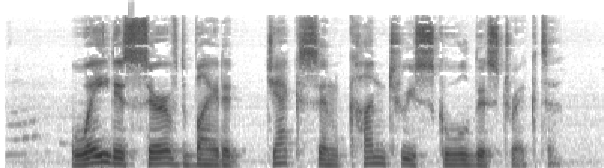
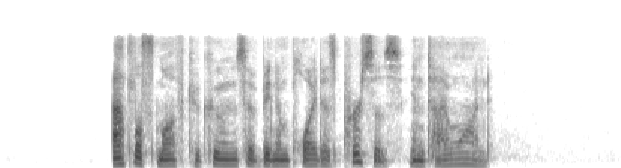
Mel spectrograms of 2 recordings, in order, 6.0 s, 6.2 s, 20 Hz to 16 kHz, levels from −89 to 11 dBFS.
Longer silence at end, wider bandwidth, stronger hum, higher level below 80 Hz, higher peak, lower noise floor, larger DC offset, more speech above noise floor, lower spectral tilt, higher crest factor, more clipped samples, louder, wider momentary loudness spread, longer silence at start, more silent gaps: second, 0.45 s vs 1.3 s; first, 14 kHz vs 7.6 kHz; neither; first, -50 dBFS vs -68 dBFS; first, 0 dBFS vs -4 dBFS; second, -50 dBFS vs -86 dBFS; neither; second, 33 dB vs 60 dB; second, -2.5 dB/octave vs -4.5 dB/octave; second, 18 dB vs 24 dB; neither; first, -15 LUFS vs -26 LUFS; first, 15 LU vs 11 LU; second, 0.7 s vs 1.1 s; neither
